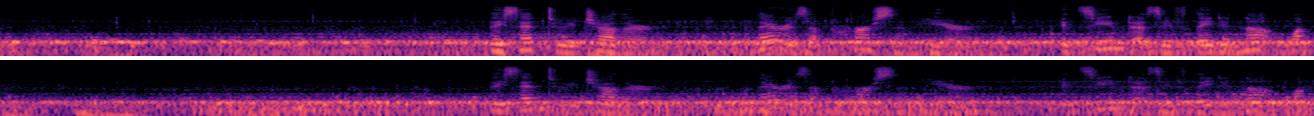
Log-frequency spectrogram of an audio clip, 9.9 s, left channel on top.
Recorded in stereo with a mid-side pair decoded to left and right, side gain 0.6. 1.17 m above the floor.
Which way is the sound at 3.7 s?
40° left.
